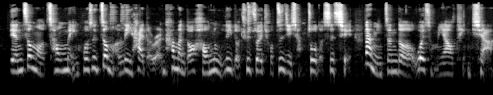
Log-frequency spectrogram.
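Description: A woman with a normal speaking voice at a fairly high pitch speaks at a fairly quick pace with hardly any pauses, ordinary pitch variation and big swings in loudness. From Matsu, Taiwan. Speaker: YouTuber and content creator. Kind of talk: casual interview.

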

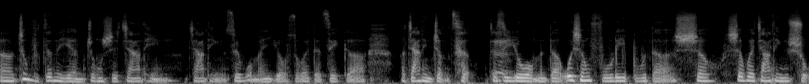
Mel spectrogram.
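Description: A woman speaks fairly quickly in a very deep, low pitch with a dark, mellow tone and vocal fry. Her pitch varies in an ordinary way. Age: 50s. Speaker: mental health association vice-chair. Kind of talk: radio interview.

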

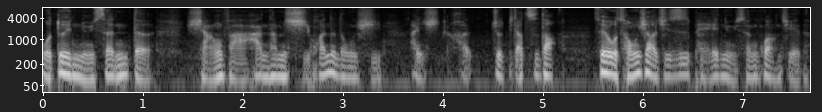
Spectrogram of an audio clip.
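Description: At a moderate pace, a man with a very deep, low pitch speaks somewhat breathily with ordinary pitch variation. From Taiwan, Hakka. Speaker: doctor and content creator. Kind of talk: casual chat interview. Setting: studio with headphones.

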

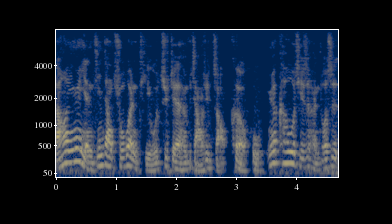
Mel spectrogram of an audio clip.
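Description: A man's somewhat breathy voice at a very fast pace, with very wide pitch swings. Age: 30s. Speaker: cancer patient. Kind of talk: interview. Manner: talks freely and at length.

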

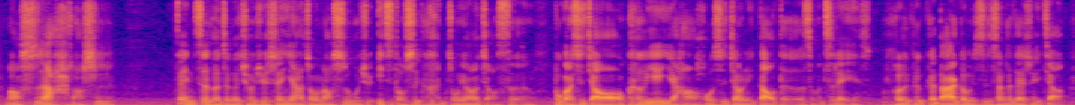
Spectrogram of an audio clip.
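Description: A man speaks very fast with a Taiwanese accent, and there is audible echo in the room. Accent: Taiwanese Mandarin. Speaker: student podcast host. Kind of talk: casual chat.

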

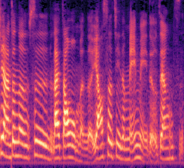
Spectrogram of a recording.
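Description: A woman speaks with a bright, sharp tone. Her pitch is fairly high, with ordinary pitch variation. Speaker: interior designer, studio head. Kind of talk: podcast interview. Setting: live online show.

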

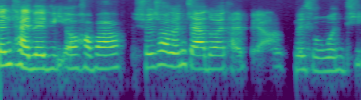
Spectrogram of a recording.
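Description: A normal speaking voice at a fairly quick pace. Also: woman. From Taiwan, Taipei. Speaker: podcast co-host, university student. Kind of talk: casual chat. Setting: remote recording.

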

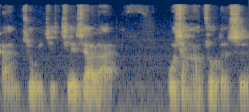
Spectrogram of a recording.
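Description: Very deep and low, a man's voice carries vocal fry at a very fast pace. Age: 40s. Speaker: author and podcaster. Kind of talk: interview.

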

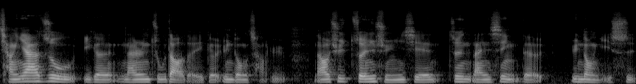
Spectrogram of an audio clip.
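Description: In a very clean recording with a silent background, a man speaks at a medium pitch and a moderate pace in a flat monotone. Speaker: journalism and sociology student. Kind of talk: casual interview.

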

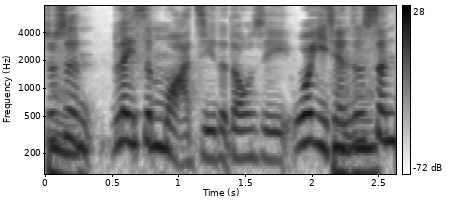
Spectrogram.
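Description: This woman's tone is bright and sharp. Her voice carries vocal fry. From Hong Kong. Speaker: podcast co-host. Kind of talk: casual chat. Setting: remote recording. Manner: animated, laughs loudly.

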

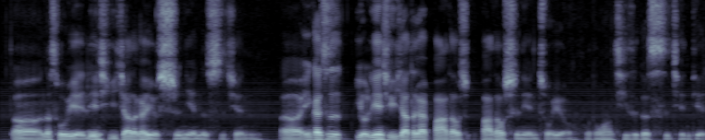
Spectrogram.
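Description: A fairly low-pitched man at a very fast pace, on a very clean recording with a silent background. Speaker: yoga teacher and fitness trainer. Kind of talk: casual chat. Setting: recording studio. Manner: animated, with laughter.

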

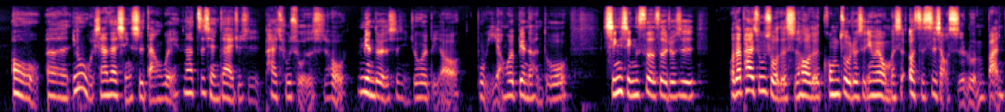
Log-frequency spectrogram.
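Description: In a very clean recording with a silent background, a woman with an unremarkable speaking voice talks fairly quickly at a medium pitch, with ordinary pitch variation. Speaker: police officer. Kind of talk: casual chat.

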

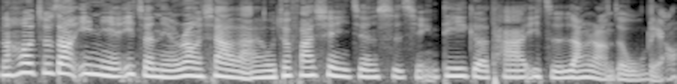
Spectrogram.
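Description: Her pitch is fairly high and swings very widely. The woman talks at a fairly quick pace. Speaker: parent and nonprofit association board member. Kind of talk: casual chat.

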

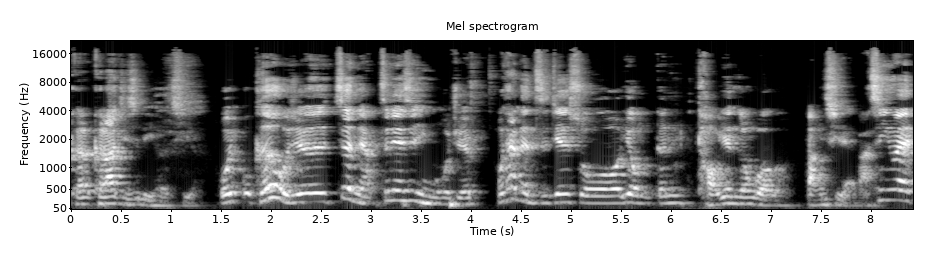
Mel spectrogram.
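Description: A high-pitched man's voice with big swings in loudness and audible room echo. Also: lively intonation, fairly quick pace. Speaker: podcast host. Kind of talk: casual chat.

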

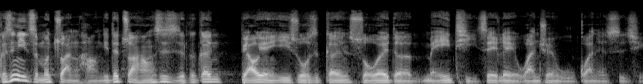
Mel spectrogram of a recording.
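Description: A man's very deep, low voice at a moderate pace, with ordinary pitch variation and hardly any pauses. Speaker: theatre practitioner. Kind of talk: casual chat.

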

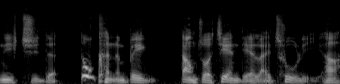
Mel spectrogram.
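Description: A man talks at a fairly slow pace. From mainland China. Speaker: author and TV host, political commentator. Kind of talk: interview. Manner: hesitant, many fillers.

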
